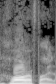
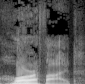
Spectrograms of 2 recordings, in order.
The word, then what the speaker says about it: Horrified: Not Horrified. I'm not saying it wrong. Horrified. Like a whore.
